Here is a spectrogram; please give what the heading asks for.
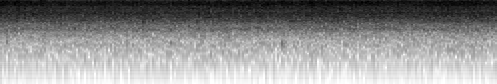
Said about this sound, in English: I'm going to allow that to fry for a few minutes so the onions and peppers soften up and the sausage starts to brown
